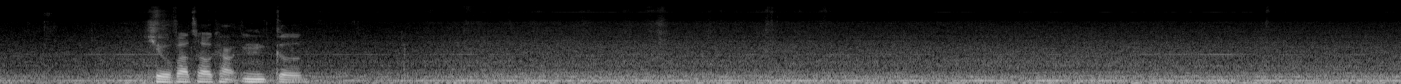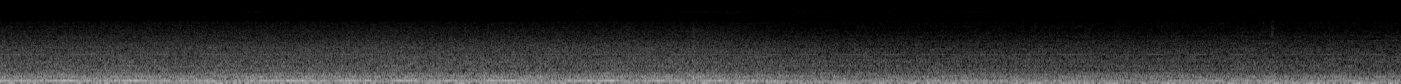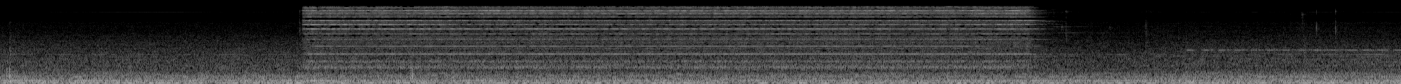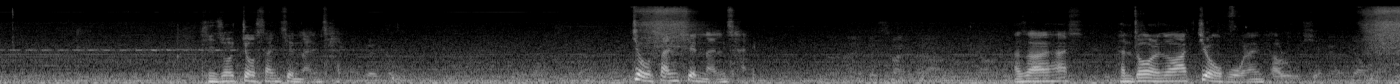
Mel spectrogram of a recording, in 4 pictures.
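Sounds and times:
train low hum: 0.0s - 56.0s.

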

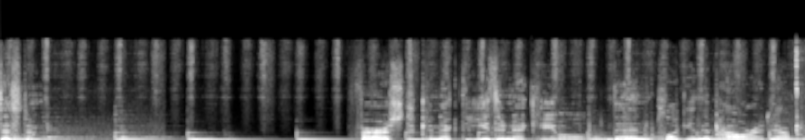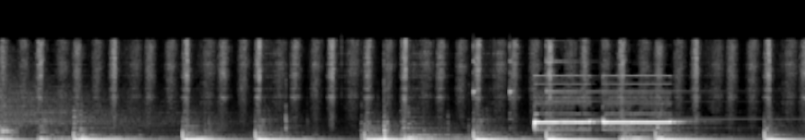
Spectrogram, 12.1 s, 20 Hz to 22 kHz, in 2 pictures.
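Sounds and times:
background music: 0.0s - 12.0s
high-pitched electronic beep: 10.0s - 11.4s.

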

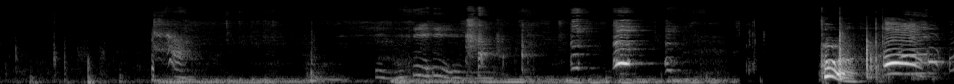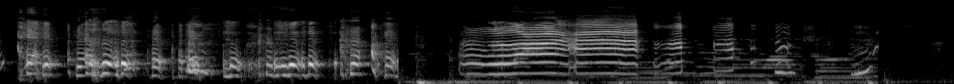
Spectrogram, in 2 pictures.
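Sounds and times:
low hum: 1.6s - 7.4s
babies laughing: 3.8s - 5.1s, 8.8s - 13.6s.

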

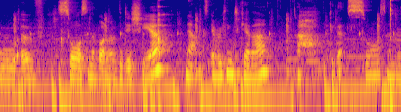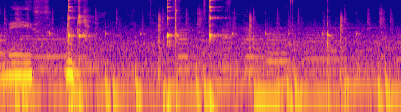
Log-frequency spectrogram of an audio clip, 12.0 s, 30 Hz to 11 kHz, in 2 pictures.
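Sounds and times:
background music with low bass: 0.0s - 12.0s
chopsticks clicking against ceramic bowl: 7.0s - 7.4s, 8.5s - 9.4s.

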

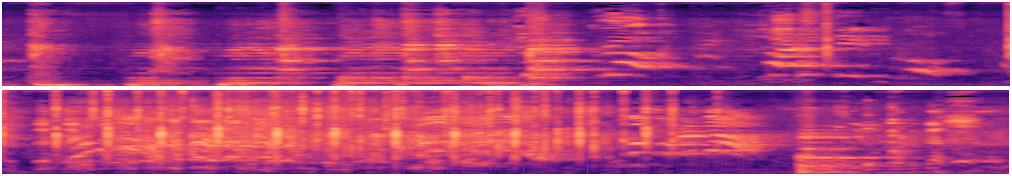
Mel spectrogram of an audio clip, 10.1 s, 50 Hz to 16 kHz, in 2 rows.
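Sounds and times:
children speaking: 2.5s - 6.1s, 6.7s - 10.0s.

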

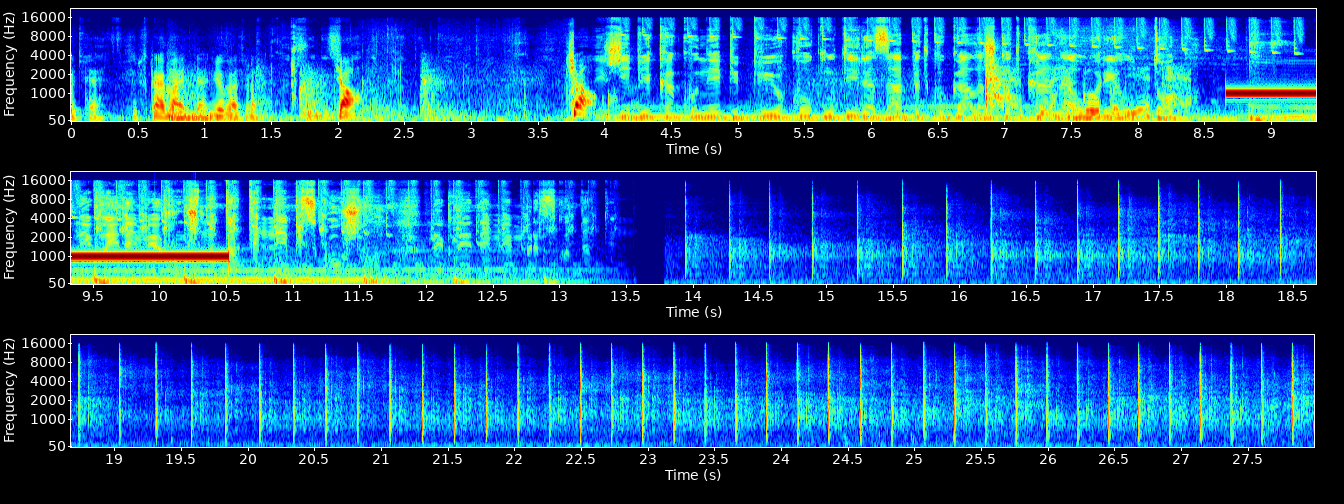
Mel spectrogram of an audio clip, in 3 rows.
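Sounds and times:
person clapping hands: 13.8s - 28.0s.

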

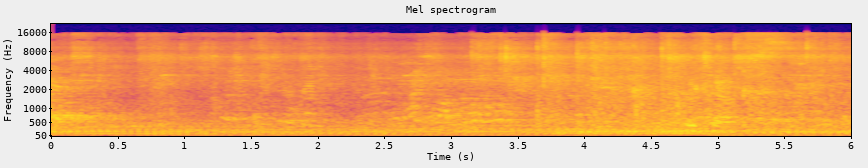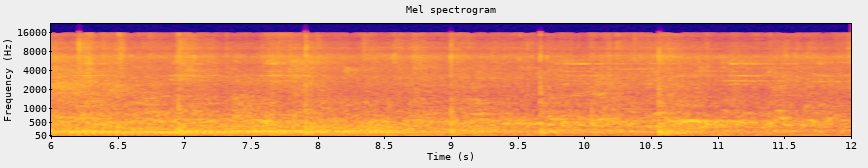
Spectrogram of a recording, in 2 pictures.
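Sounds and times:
voices of players and spectators: 0.0s - 12.0s
basketball bouncing on concrete: 5.6s - 11.2s.

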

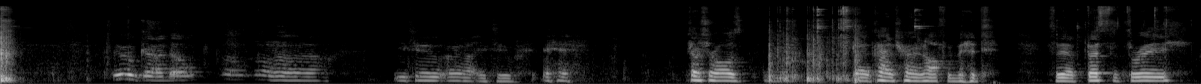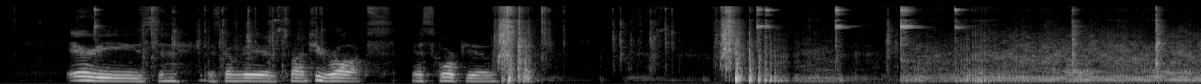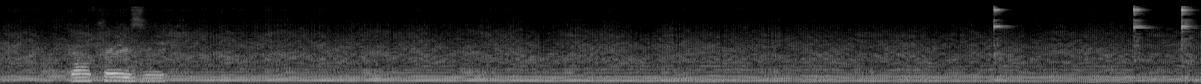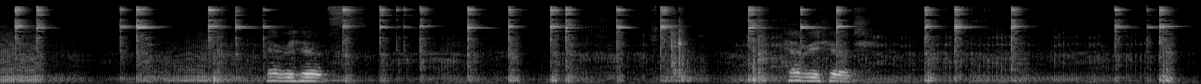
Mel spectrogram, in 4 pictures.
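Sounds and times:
spinning tops whirring: 17.0s - 48.0s.

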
